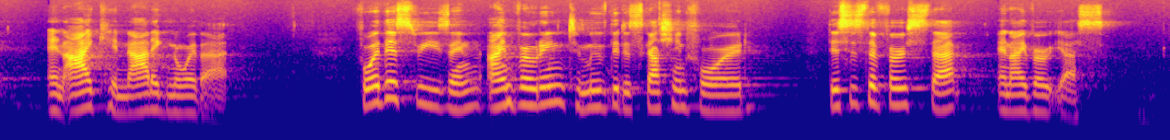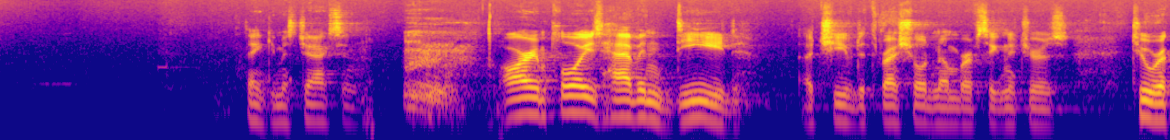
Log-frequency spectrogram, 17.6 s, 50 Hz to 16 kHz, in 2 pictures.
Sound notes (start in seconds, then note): 11.8 clears throat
